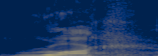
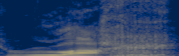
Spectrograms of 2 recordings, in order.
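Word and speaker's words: ruach (רוח): So it's ruach. It's really pronounced ruach. Those of you taking notes, is spelled R-U-phlegm-H. Ruach. I'm just going to go ruach because it hurts my throat, but now you know the true pronunciation.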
